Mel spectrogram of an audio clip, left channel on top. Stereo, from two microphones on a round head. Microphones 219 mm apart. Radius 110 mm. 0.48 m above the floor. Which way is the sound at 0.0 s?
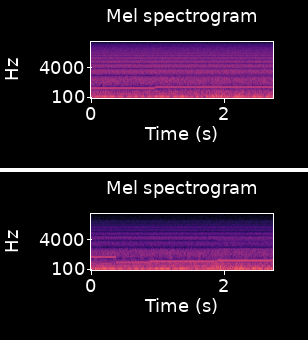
75° left (ahead or behind).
